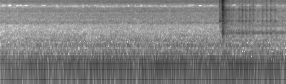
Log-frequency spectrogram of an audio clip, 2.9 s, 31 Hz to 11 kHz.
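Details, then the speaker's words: 30-year-old water-cooled walk-in cooler, warm box, idle 2-3 weeks: low steady hum from a compressor failing to start, drawing 31 amps, then a sharp click as it trips on overload; hard start kit later fitted. "we're drawing 31 amps, and then we're going off on overload."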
